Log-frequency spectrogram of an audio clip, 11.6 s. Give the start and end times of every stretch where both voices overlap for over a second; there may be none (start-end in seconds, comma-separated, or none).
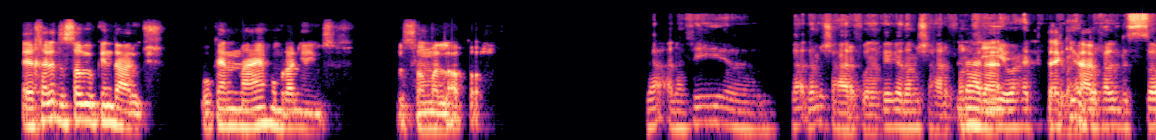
9.6-11.0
